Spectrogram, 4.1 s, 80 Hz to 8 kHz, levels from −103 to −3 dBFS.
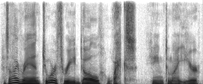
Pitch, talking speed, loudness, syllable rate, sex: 125 Hz, 175 wpm, -16 LUFS, 3.4 syllables/s, male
